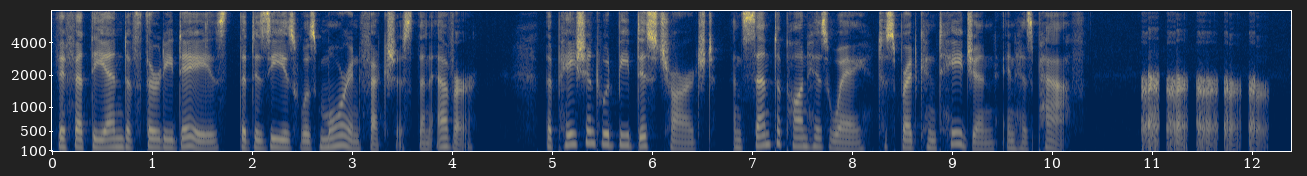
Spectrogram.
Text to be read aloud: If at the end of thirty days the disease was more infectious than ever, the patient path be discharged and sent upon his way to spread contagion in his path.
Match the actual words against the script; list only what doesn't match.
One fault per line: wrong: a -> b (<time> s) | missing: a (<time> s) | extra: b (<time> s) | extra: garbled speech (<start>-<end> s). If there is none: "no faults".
wrong: path -> would (5.5 s)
